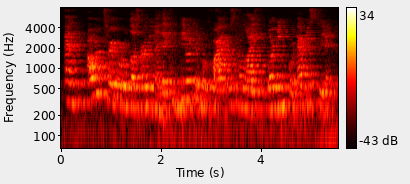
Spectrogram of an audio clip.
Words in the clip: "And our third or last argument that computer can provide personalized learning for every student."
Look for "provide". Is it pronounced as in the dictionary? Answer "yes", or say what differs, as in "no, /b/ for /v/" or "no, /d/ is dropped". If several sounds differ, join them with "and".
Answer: no, /ɹ/ is dropped and /f/ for /v/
